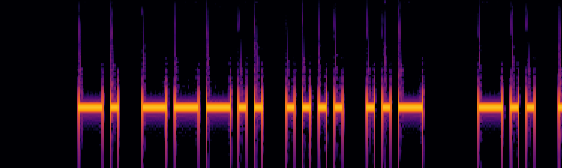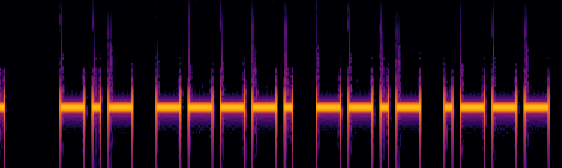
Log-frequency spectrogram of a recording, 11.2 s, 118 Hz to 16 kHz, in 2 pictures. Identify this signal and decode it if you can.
Morse code, heard as a keyed tone, about 15 wpm, 700 Hz. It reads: N8HU DE K9QJ
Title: USA Callsign DE Callsign - 4 Characters - 15wpm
